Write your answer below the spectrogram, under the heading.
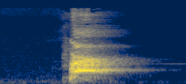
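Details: Alarm bark from Smudge, a female Beagle kept as a pet, anticipating her owner's return from the surf; a single abrupt, loud bark that decays within half a second against a silent background.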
